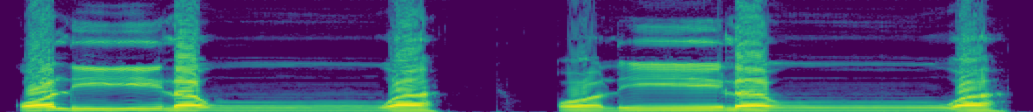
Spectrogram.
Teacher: masukkan tanwinnya ke huruf waw, awalnya qalilan, karena ketemu waw masuk ke huruf waw, tanwinnya menjadi qalilaw. Jadi ganti w, karena dia huruf waw itu w identiknya. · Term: idgham bi gunnah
